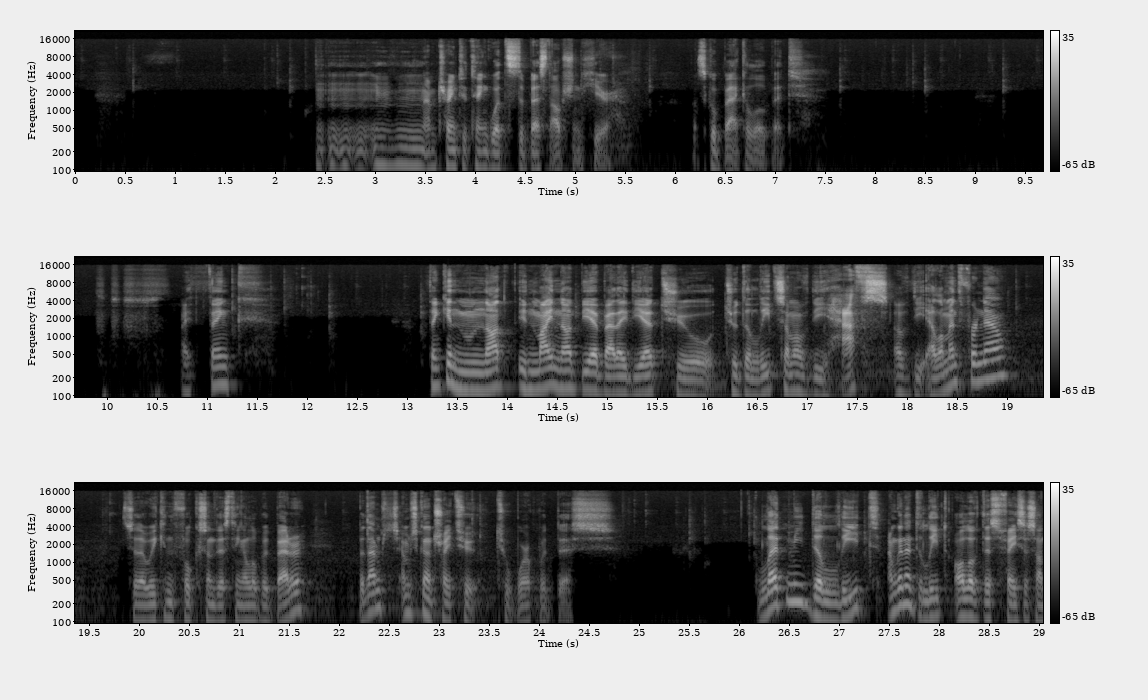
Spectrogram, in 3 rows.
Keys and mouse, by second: 0.3-1.5 middle drag, 4.4 middle click, 4.8 ctrl+z, 5.5 middle click, 6.8 middle click, 7.4 middle click, 8.2 shift+middle click, 9.0 middle click, 10.5 click, 11.0 shift+middle click, 11.5 shift+click, 11.9 middle click, 12.9 middle click, 13.9 shift+middle click, 14.4-15.6 middle drag, 15.8 middle click, 16.3 shift+middle click, 16.7 middle click, 17.3 shift+middle click, 18.2 middle click, 19.8 shift+click, 20.3 middle click, 21.9 s, 22.9 y, 25.1 middle click, 25.8 shift+middle click, 26.2 middle click, 27.0 shift+middle click, 27.5 Tab, 28.4 z.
